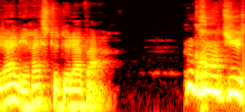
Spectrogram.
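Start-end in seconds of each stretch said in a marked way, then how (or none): 1.9-2.4 high, loud cry of dismay; alarmed cry. A narrator's reading. Young woman finding a charred skeleton, alarmed cry. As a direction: cry out in horrified realisation. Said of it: "s'écria-t-elle".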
